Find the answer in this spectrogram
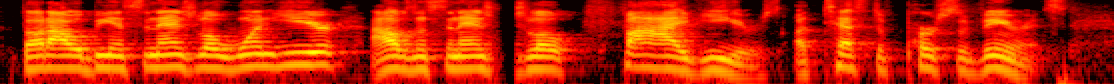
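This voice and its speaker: In a very clean recording with a silent background, a bright, sharp voice with an American accent moves at a fairly quick pace with fairly even intonation. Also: man. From Chicago, US Midwest. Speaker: educational media consultant, former TV sports journalist. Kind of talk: interview.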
